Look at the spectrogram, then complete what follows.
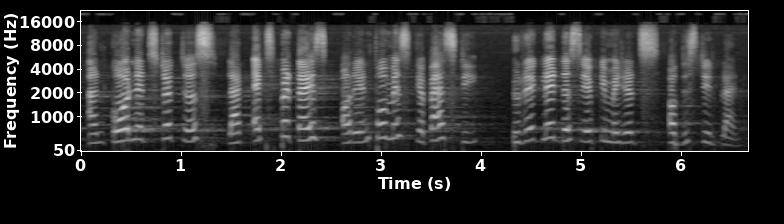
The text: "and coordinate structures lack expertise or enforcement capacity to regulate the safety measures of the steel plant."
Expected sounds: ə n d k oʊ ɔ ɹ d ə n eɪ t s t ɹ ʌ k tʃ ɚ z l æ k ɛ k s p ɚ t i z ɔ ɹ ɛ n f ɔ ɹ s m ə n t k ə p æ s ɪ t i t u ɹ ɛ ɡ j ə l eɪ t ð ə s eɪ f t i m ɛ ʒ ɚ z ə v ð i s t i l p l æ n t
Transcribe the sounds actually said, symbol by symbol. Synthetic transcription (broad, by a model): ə n d k oʊ ɔ ɹ d ə n eɪ t s t ɹ ʌ k tʃ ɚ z l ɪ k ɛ k s p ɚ t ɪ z ɔ ɹ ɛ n f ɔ ɹ m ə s k ə p æ s ɪ t i t u ɹ ɛ ɡ j ə l eɪ t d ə s eɪ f t i m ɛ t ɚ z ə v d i s t i l p l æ n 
